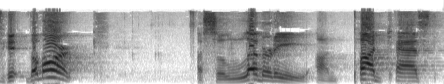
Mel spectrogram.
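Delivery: rally the fans, pumped up; hyped appeal. Real, not acted. Host begging listeners to make him a podcast celebrity, excited and loud. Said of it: "pleading for podcast fame".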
